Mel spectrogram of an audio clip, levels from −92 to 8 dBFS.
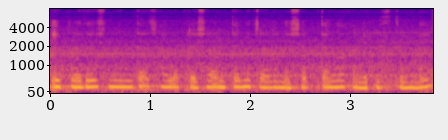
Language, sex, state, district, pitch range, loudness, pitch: Telugu, female, Andhra Pradesh, Guntur, 210-230 Hz, -15 LUFS, 225 Hz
